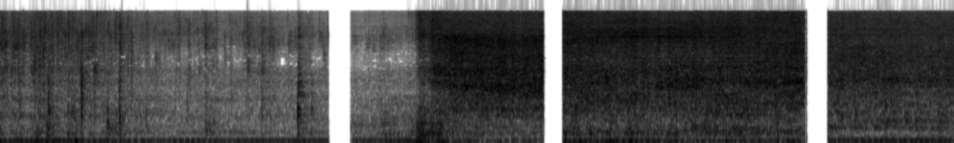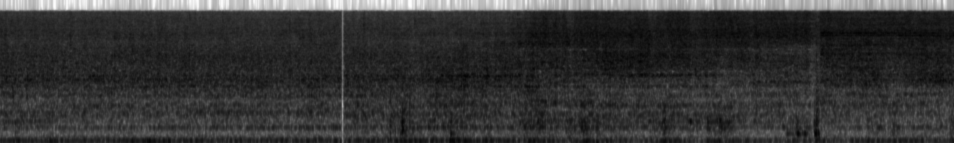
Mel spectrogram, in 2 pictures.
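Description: Green chillies crackling and spitting in hot oil in a kadai. After a few brief dropouts, a louder steady sizzle follows as chunks of gati kochu (taro) fry and are stirred with a spatula.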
